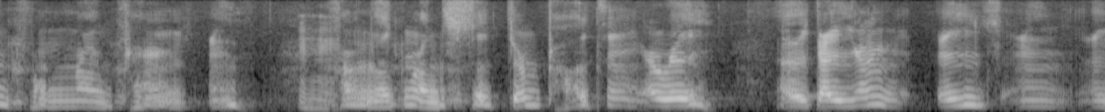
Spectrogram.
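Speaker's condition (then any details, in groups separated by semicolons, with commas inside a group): Cerebral palsy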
